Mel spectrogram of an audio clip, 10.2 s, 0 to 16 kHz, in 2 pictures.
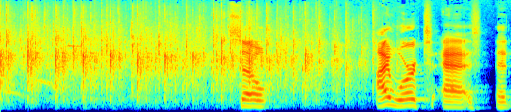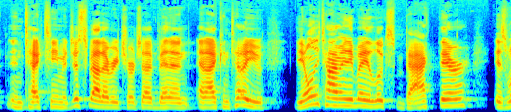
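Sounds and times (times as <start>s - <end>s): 
audience applauding: 0.0s - 4.0s
speech: 2.4s - 2.8s, 3.8s - 10.2s.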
